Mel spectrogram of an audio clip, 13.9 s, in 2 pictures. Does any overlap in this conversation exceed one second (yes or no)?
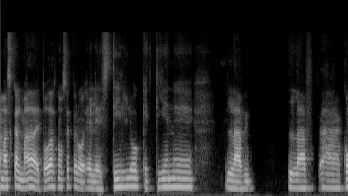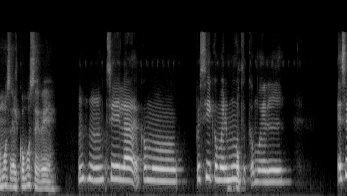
no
